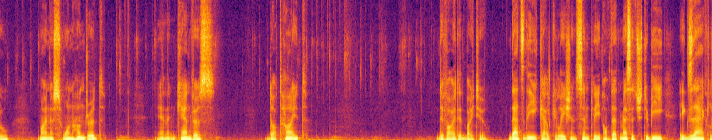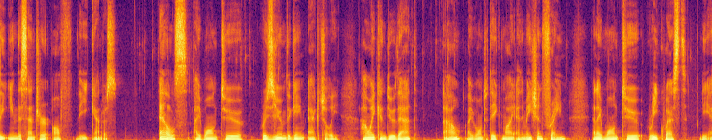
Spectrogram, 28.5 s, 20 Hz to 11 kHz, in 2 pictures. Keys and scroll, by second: 0.1 space, 0.4 space, 2.3 space, 7.0 space, 7.4 space, 8.6 ctrl+s, 9.0 Escape, 9.6 Right, 17.9 space, 24.2 Tab, 24.8 space, 25.2 space.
